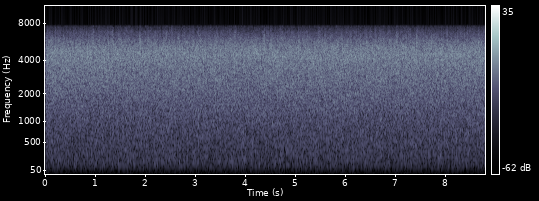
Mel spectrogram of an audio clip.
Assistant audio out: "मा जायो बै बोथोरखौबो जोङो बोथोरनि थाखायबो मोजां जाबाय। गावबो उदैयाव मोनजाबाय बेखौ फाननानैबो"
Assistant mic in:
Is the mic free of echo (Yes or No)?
Yes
